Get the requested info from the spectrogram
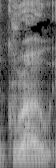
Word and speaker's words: Gróa: Right, it wouldn't be a podcast about Iceland without this band, Gróa. I just absolutely love them. Grow is how you'll pronounce it in English,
